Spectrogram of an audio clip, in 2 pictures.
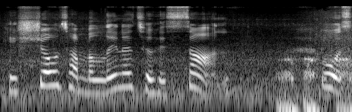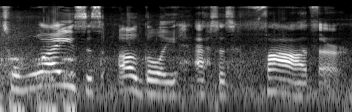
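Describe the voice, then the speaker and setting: Slow, high-pitched woman reading a storybook. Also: background noise. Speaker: storybook narrator. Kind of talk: read-aloud children's story narration.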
